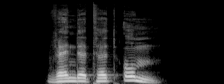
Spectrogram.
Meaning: inflection of umwenden: 1. second-person plural preterite 2. second-person plural subjunctive II
- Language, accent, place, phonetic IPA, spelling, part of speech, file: German, Germany, Berlin, [ˌvɛndətət ˈʊm], wendetet um, verb, De-wendetet um.ogg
